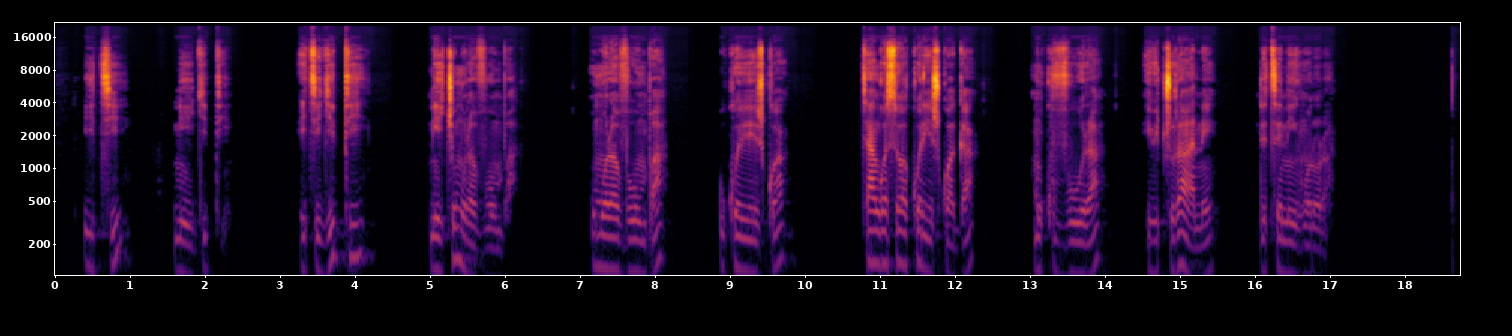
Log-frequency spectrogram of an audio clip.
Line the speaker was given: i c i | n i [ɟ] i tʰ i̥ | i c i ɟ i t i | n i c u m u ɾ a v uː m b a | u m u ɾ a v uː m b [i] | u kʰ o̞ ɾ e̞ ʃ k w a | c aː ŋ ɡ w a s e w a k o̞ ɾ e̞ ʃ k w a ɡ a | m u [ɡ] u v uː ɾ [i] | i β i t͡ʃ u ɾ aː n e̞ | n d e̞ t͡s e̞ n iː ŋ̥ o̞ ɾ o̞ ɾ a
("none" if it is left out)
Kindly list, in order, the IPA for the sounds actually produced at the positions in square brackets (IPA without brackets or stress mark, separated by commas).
ɟ, a, k, a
